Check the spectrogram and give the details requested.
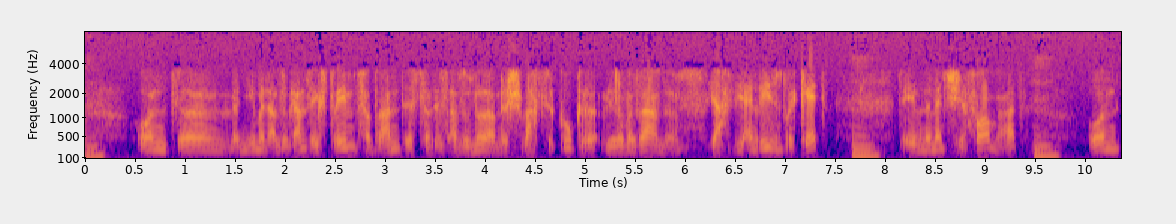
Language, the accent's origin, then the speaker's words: German; Cologne, North Rhine-Westphalia, Germany; Also ich komme aus Köln, kann mir ruhig sagen.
